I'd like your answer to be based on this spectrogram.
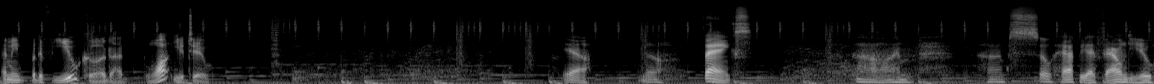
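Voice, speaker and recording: A young man playing a dorky, nervous, protective gamer best friend in an audio roleplay, with halting, awkward delivery. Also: on the low side, animated, vocal fry, fairly bright tone, soft background music, full character voice. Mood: earnest, relieved. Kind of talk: audio roleplay drama, conversational.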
